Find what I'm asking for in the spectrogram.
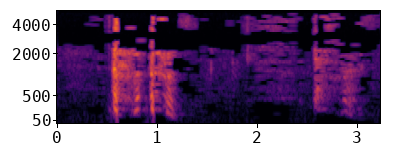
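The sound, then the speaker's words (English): Coughing from someone who has had something go down the wrong pipe: two clusters of harsh, rasping coughs with throat clearing, the first burst dense and the second shorter, separated by a quiet pause. “Excuse me, I had something went down the wrong pipe there”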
